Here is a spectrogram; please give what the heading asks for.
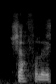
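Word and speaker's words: Schauffele: uh she says um Accent on first syllable short a long e so oh right okay so sha shaff shaff shaff is he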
